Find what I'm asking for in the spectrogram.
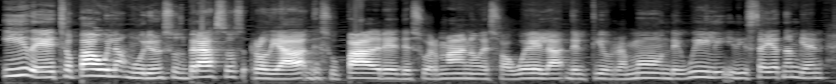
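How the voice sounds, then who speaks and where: A woman's voice: fairly low pitch, steady tone, moderate pace, few pauses, clean tone, faint music behind. A woman hosting a live-stream literature lesson, speaking in an earnest, conversational way with frequent filler sounds. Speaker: literature tutor and channel host.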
